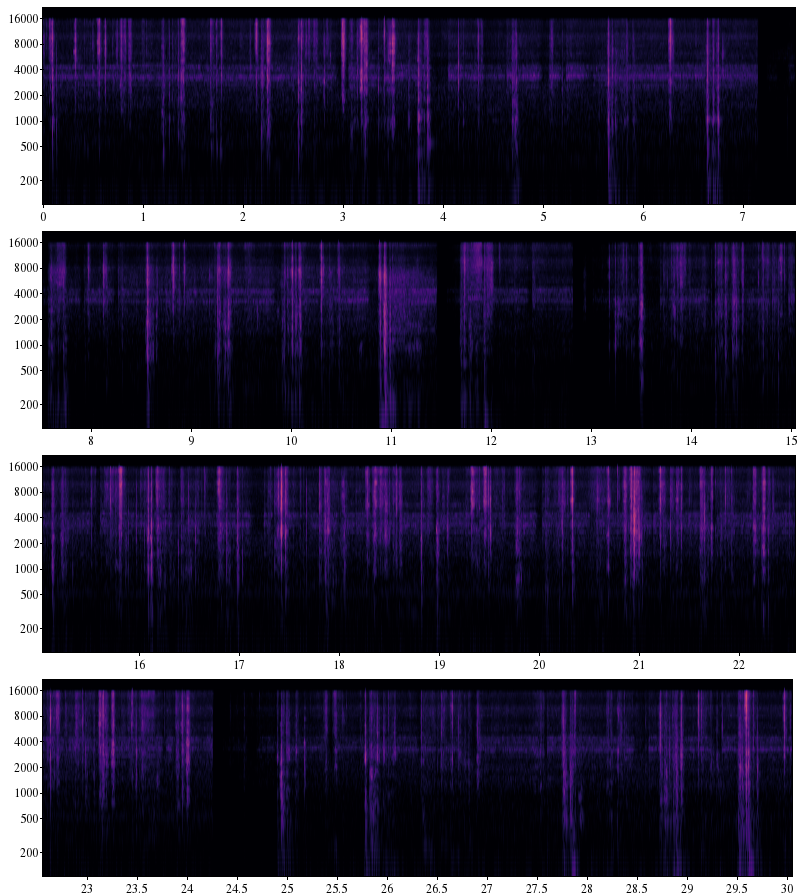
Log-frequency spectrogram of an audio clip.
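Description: Restocking handling sounds: plastic food containers, squeeze pouches and bottles clicking, tapping and rustling as they are set into a mini fridge's plastic bins and door shelves, over a faint steady hum. The taps come thick and irregular, broken by a few short silences.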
